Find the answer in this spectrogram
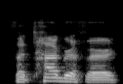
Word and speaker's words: photographer: Photographer the stress is in the second.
